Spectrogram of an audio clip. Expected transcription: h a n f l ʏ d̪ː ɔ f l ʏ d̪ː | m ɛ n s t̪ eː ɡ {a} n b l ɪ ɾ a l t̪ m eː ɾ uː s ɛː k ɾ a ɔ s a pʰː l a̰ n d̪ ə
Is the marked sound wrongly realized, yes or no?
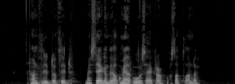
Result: yes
